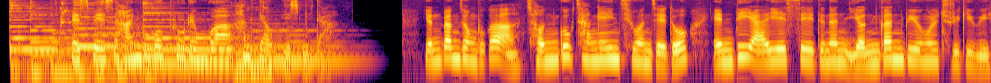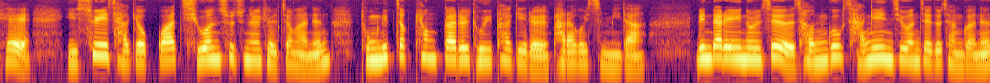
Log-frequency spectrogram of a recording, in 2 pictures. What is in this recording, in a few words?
korean; 호주 정부, NDIS ‘너무 고비용’…대대적 개정 착수; SBS Korean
